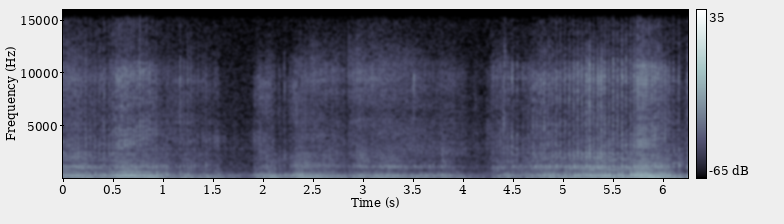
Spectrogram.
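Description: Long nails scratch the serrated underside of a white ridged rubber flip-flop sole, making a continuous raspy, rattling scrape. The scratching swells and fades in three long passes, with brief lulls between them, over a steady low hum.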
